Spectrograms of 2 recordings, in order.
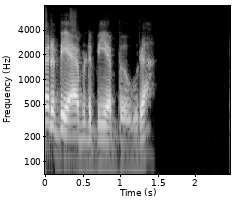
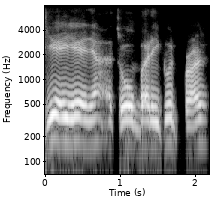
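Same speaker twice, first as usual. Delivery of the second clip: higher-pitched retold brush-off; quick-agreeing mock assurance, pitched up; breezy reassurance; 7 semitones higher, 3 dB louder than usual. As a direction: imitate someone waving away a concern. Mimics the builder brushing him off.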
